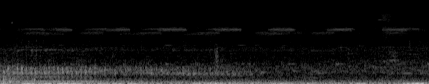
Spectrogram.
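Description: An elephant gives a deep, throaty rumble while insects chirp faintly and steadily in the background.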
